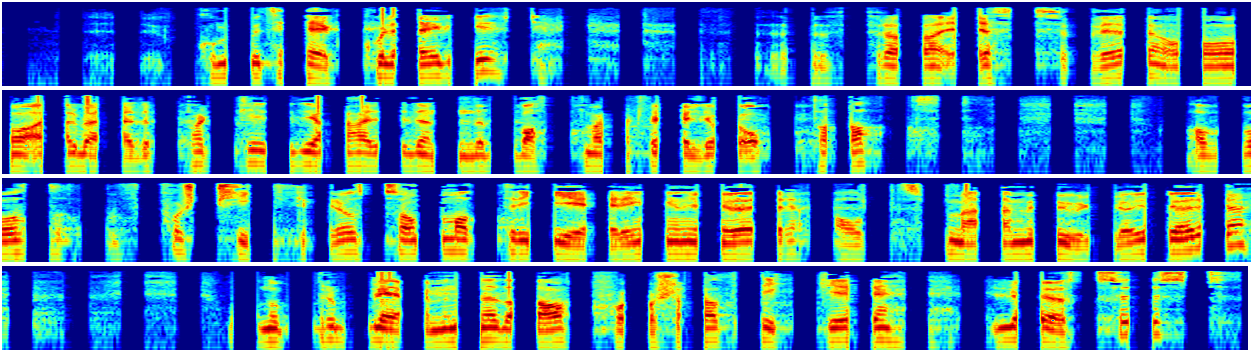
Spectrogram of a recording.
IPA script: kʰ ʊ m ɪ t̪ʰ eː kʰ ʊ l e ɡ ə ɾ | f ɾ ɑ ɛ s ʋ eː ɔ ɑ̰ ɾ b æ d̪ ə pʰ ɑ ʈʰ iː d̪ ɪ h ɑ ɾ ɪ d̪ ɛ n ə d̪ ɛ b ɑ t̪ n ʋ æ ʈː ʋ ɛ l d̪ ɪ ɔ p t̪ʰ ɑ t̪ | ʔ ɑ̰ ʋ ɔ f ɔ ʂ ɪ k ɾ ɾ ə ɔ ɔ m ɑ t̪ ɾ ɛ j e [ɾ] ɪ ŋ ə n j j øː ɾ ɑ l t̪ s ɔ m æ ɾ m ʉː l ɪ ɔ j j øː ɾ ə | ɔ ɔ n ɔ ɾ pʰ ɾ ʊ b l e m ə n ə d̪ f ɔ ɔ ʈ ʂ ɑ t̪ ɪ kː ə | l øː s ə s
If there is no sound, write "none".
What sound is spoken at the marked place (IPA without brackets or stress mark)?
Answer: ɾ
